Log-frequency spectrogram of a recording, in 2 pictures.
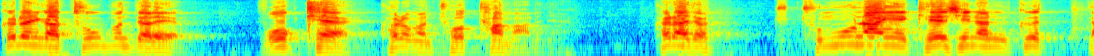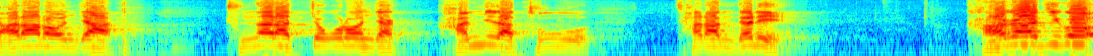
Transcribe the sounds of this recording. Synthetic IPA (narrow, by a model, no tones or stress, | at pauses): kɯɾʌɲik͈atubundɯɾe | mokʰe̞kɯɾʌmjʌnt͡ɕotʰama̰ɾḭɲo | kɯɾead͡ʑo | t͡ɕumunaŋekeɕʰinɯnkɯnaɾaɾoind͡ʑa | t͡ɕunːaɾat͡ɕ͈oɡɯɾoind͡ʑakamɲidatu | sʰaɾamdɯɾḭ | kaɡad͡ʑiɡo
